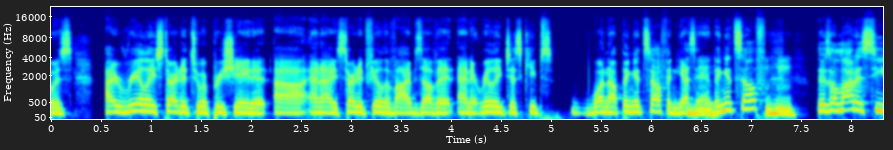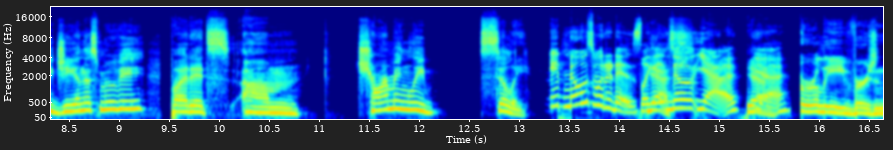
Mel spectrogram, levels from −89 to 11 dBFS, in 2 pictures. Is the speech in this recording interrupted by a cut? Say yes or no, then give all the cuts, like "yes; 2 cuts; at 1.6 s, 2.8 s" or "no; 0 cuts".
yes; 4 cuts; at 7.6 s, 9.4 s, 13.4 s, 15.7 s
